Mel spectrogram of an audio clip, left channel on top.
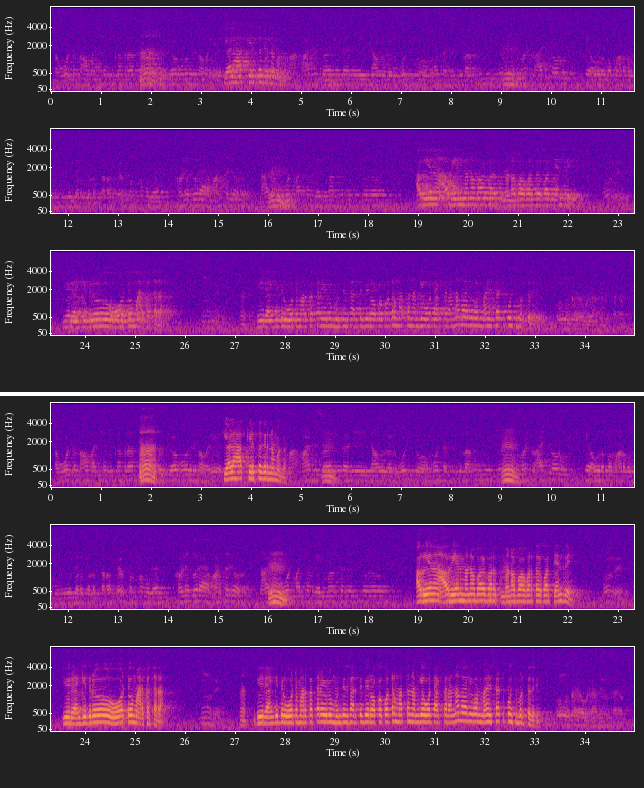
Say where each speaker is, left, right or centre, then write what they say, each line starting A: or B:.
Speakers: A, on the right; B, on the right.
A: ಓಟ್ ನಾವು ಮರ್ ಕ್ಕೇಲ್ಲಿಕಂದ್ರ
B: ಹಾ
A: ಅವ್ರಿಗ್ ಹೋಗ್ ಕೇಳ್ಬೋಡ್ರಿ ನಾವ ಎ
B: ಕೇಳ ಹಾಕಿರ್ತದ್ರಿ
A: ಮಾಡ್ರೋ
B: ನಮಗ
A: ಮಾ ಮಾಡ್ರಿ ಸರ್
B: ಹ್ಮ್
A: ಹಿಂಗಾರೀ ನಾವು ಓಟಿಗೆ ಅಮೌಂಟ ತಿಂದಿಲ್ಲ ಹಂಗ ಹಿಂಗ ಕೇಳ್
B: ಹ್ಮ್
A: ಮನವಿ ಮಾಡ್ರಿ ಲಾಸ್ಟ್ಗ ಅವ್ರು ಹೌದಪ್ಪಾ ಮಾಡ್ಬೇಕು ಮುಂದ ಸೈಲ ಗೆಲ್ಲಸ್ತಾರ ಅಂತ ಕೇಳಿ ಸ್ವಲ್ಪ ನಮ್ಗೆ ಕರುಣೆ ತವ್ರ ಮಾಡ್ತಾರೀ ಅವ್ರು ನಾವೇ
B: ಹ್ಮ್
A: ಓಟ್ ಮಾರ್ಕ ಅಂದ್ರ ಎಲ್ ಮಾಡ್ತಾರ ಸೋರ ಅವ್ರು
B: ಅವ್ರ ಏನ ಅವ್ರ ಏನ್ ಮನೋಭಾವ ಬರ್ ಮನೋಭಾವ ಬರ್ತದ ಗೊತ್ತೇನ್ರೀ
A: ಹೂನ್ರಿ
B: ಇವ್ರ
A: ಕರೆ
B: ಹೆಂಗಿದ್ರು
A: ಬಿಡ್ರಿ
B: ಓಟು ಮಾರ್ಕೊತಾರ
A: ಹ್ಮ್ ರೀ
B: ಹ ಇವ್ ಹೆಂಗಿದ್ರ ಓಟ ಮ ಮಾಡ್ಕತಾರ ಇವರು ಮುಂದಿನ ಸತಿ ಬಿ ರೊಕ್ಕ ಕೊಟ್ಟರ ಮತ್ತ ನಮಗೆ ಆಗ್ತಾರ ಅನ್ನದ ಅವ್ರಗ ಒಟ್ ಮೈಂಡ್ ಸೆಟ್ ಕುಂತತ್
A: ಹ್ಮ್
B: ಬಿಡ್ತದರಿ
A: ಹ್ಮ್ ಕರ ಉಡ್ರಿ ಅದೇ ನ್ ಕರರ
